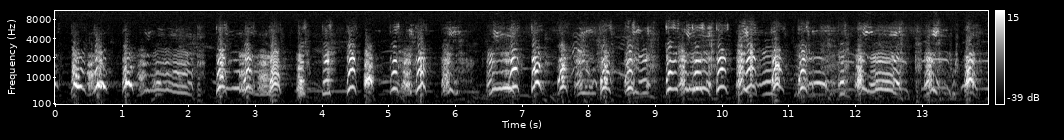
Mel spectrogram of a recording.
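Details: Excited huskies at a Forest of Dean race weekend, November 2001, bark and yelp in a dense, rapid, overlapping chorus of short harmonic calls, several dogs calling at once throughout.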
